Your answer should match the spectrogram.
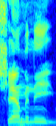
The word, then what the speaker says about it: Chamonix: It's pronounced Chamonix.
